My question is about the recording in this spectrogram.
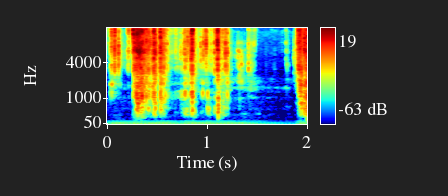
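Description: The foil wrapper of a Donruss football trading-card pack being torn open by hand and crinkling: a cluster of rips and crackles through the first second, then one more short rip near the end.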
